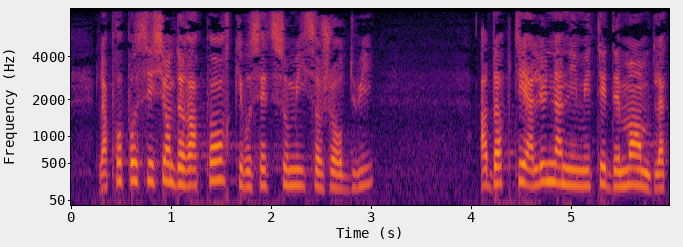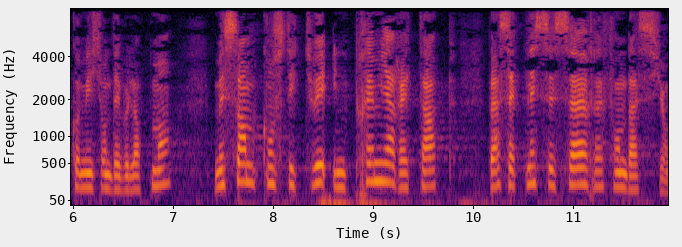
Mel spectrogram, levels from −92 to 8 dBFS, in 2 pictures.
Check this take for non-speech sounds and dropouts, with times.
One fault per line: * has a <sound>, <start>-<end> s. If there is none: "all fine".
all fine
